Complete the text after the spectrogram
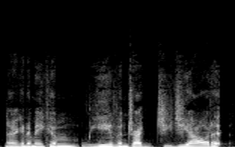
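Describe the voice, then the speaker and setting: A woman's voice: mid-range voice, fast talker, darkish tone, no echo, studio quality. A young woman performing an audio roleplay as a defiant, sarcastic mob boss's daughter arguing with her father. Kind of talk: scripted ASMR girlfriend roleplay.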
